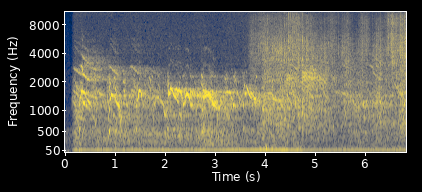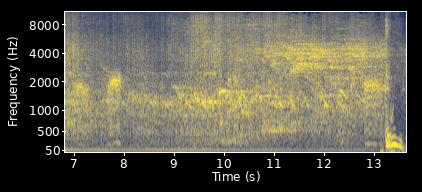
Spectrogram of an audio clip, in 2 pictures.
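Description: A dense, continuous barrage of shrill electronic bird cries made on a Mixture Trautonium as film sound effects, squawking and overlapping like a frenzied flock, loud and unbroken, with a low steady hum underneath and a sharp burst near the end.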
